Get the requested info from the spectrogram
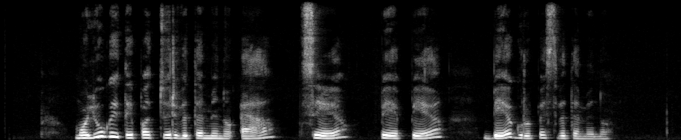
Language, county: Lithuanian, Vilnius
